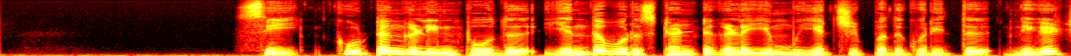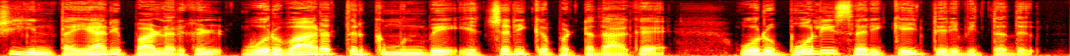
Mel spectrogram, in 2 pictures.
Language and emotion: Tamil, neutral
